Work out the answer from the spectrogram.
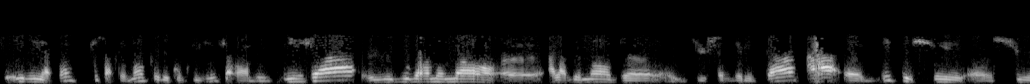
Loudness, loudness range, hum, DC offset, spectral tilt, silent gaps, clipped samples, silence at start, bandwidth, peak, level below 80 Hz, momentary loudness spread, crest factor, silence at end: -20 LUFS; 4 LU; none; under 0.1%; -5 dB/octave; none; under 0.1%; 0.05 s; 4.1 kHz; -2 dBFS; -66 dBFS; 17 LU; 18 dB; 0 s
